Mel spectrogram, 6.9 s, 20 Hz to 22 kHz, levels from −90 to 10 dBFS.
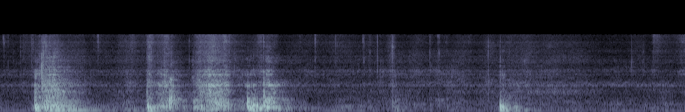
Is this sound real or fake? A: fake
